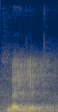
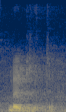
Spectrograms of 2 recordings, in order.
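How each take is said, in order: The two takes are said the same way.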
